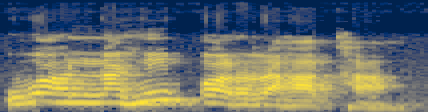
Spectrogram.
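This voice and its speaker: Slow, dictating Indian man teaching grammar. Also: sits high, sing-song, sharp tone. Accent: Hindi. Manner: slow, dictating, repeats each phrase for note-taking. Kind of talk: classroom grammar lesson. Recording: dull lo-fi recording.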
